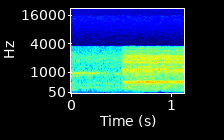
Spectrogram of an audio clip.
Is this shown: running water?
no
